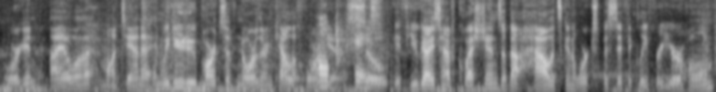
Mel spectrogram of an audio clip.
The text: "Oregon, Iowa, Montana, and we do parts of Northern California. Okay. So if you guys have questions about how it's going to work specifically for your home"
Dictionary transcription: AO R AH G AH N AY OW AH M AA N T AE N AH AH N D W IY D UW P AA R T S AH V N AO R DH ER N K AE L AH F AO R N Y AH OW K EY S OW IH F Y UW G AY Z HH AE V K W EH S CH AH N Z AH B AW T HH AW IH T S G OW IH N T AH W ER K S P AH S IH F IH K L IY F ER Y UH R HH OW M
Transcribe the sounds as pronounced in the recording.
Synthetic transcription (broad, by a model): AO R G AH N AY OW AH M AA N T AE N AH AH N W IY D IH P AA R T S AH V N AO R DH ER N K AE L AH F AO R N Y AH OW UH IH F Y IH G AY Z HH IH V K W EH S CH AH N Z AH B AW T HH AW IH T S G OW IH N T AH W ER K S P AH S IH F IH K L IY F ER Y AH R HH OW M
